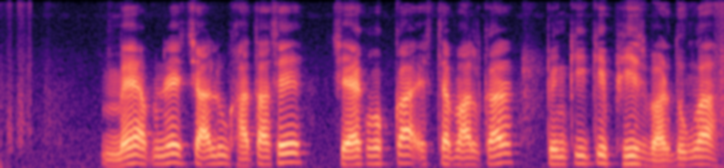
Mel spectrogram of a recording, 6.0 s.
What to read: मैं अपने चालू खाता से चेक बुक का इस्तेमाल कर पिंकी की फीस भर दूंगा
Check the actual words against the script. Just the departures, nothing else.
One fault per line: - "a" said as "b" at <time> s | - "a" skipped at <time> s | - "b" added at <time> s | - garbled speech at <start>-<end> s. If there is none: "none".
none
